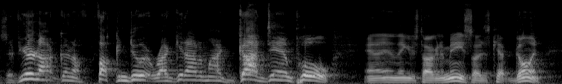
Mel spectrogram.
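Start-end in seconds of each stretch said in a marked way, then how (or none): 0.1-3.3 shrill, very high-pitched, raised screaming rant. Retelling how a guy at boot camp screamed at him in the pool, retelling a guy screaming. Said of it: "this guy screaming at the top of his lungs".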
